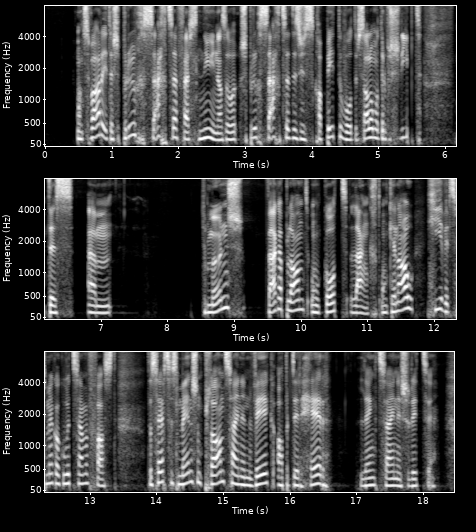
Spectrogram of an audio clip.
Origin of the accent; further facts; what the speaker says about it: Spiez, Bern, Switzerland; Ich bin in Spiez aufgewachsen, wunderschön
